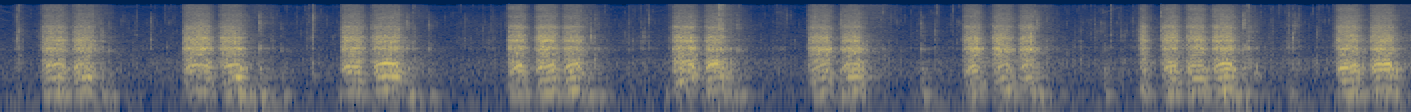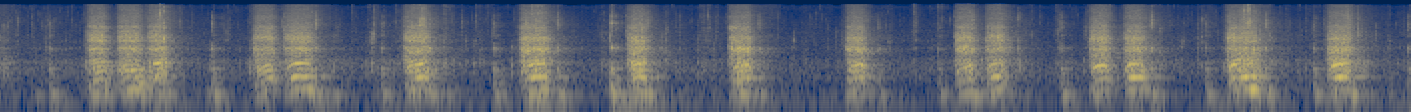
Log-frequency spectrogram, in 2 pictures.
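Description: Immersion blender puréeing chunks of cooked pumpkin in broth in a metal pot, run in short bursts roughly every second and a half.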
